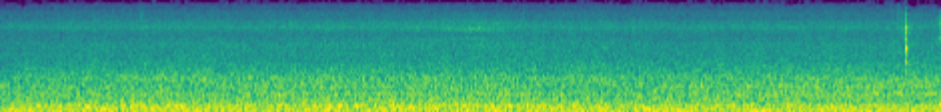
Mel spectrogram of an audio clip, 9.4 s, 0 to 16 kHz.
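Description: A 2017 Ford F-250 pickup cruises along the road, a loud, steady low rumble of engine, tires and wind noise filling the cab without letup.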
